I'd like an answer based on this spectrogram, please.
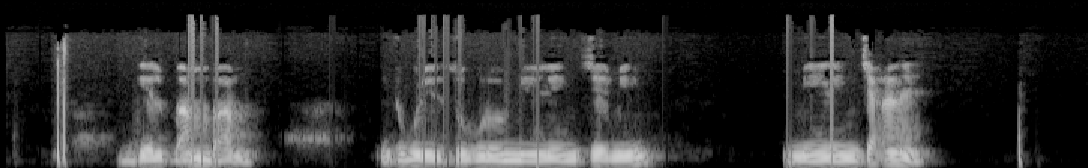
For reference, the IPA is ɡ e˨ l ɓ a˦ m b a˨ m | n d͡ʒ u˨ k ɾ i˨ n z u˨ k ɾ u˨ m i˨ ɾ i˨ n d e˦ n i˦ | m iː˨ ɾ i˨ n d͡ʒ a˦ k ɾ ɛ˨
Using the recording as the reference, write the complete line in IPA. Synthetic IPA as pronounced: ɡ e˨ l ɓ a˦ m b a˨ m | n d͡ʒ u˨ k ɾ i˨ z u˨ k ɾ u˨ m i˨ ɾ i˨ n d͡ʒ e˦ m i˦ | m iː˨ ɾ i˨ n d͡ʒ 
